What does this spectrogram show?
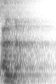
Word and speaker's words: أَنَا: So we say, just stop it, just say ana. Okay, don't stretch it. Ana. Okay, however, if you stop at the word ana, then you say ana. Otherwise, when you are reciting in between, whenever ana comes, قُلْ إِنَّمَا أَنَا بَشَرٌ مِثْلُكُمْ, don't say أَنَا بَشَرٌ مِثْلُكُمْ, and so on. So ana is recited as ana.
